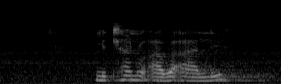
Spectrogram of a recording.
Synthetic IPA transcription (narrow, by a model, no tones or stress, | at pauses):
mɪt͡ɬʰanʊʔabaʔalɪ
